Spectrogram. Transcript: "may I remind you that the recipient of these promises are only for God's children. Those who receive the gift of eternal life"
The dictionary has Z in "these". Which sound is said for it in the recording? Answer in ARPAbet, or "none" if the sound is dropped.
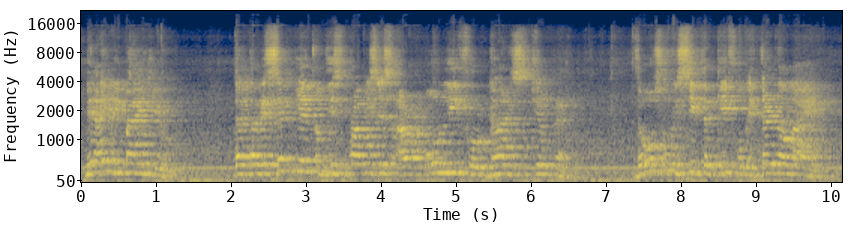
S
